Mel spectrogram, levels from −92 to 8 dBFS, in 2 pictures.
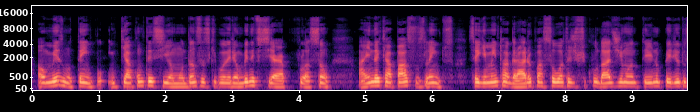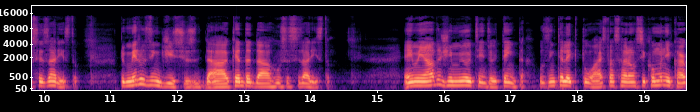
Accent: Brazilian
